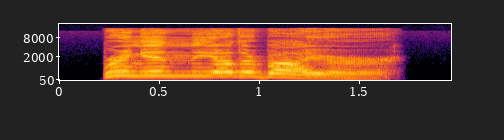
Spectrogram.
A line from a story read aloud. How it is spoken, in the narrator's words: the heretic called out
